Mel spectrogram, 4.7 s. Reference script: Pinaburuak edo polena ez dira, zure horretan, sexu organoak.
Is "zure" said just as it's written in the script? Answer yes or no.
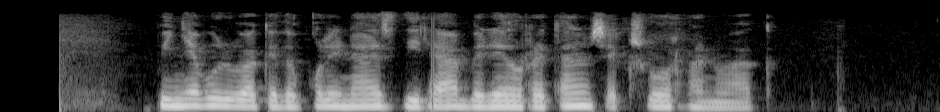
no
